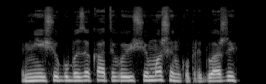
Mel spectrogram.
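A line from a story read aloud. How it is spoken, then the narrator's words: Snorted. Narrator (Russian): фыркнул Андрей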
